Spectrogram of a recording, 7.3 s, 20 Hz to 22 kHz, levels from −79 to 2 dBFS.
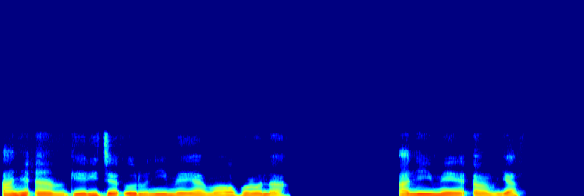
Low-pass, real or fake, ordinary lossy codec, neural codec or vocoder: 7.2 kHz; fake; none; codec, 24 kHz, 0.9 kbps, DualCodec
